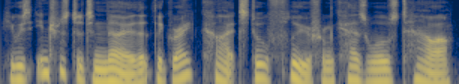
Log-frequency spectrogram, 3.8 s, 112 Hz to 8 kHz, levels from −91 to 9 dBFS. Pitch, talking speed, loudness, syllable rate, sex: 130 Hz, 220 wpm, -16 LUFS, 5.1 syllables/s, male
